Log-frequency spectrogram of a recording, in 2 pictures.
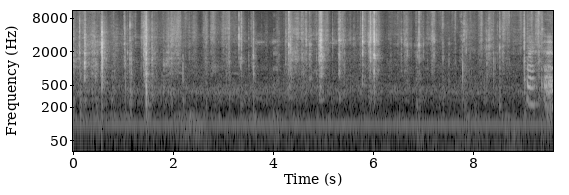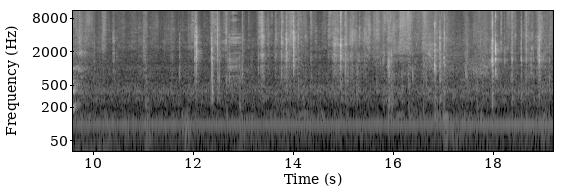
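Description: Polymer banknotes and plastic binder sleeves being handled and counted by hand: a string of short, irregular rustles, flicks and crinkles, over a steady low hum.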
